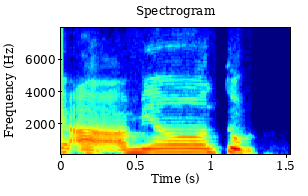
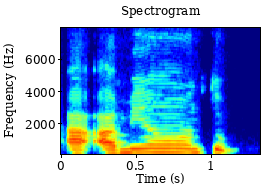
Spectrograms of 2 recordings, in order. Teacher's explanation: اَأَمِنتُم، حرکت ہے، حمزہ بھی حرکت ہے، میم نون ساکن تنوین اور نون ساکن کا قاعدہ اخفا ہے، جس کے بعد تا آیا ہے نون ساکن کے بعد، تو ہم ناک میں چھپائیں گے۔ اَأَمِنتُم، امنتم نہیں بولیں گے بلکہ اَأَمِنتم۔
